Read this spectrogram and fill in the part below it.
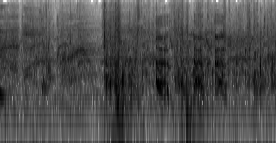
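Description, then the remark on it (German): Water splashes and sloshes from a hind flipper kicking, starting softly and growing louder after a moment, with repeated churning bursts and no talking. “Hast du gesehen, wie Robby mit der Hinterflosse ausschlägt? Ja, jetzt gleitet er durch das Wasser.”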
